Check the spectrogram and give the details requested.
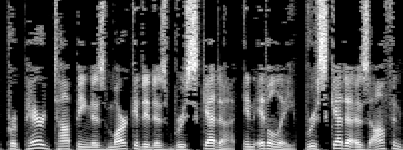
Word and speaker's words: bruschetta: In Italian and non-English speaking countries, bruschetta is pronounced bruschetta.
